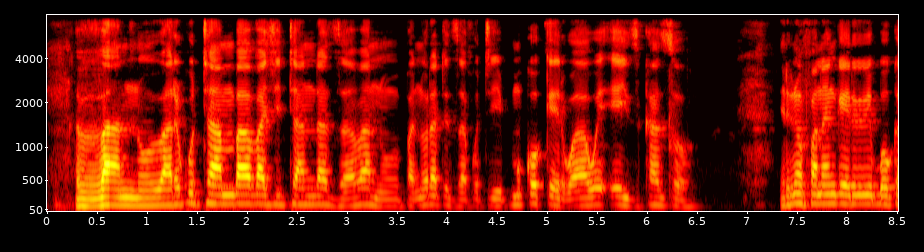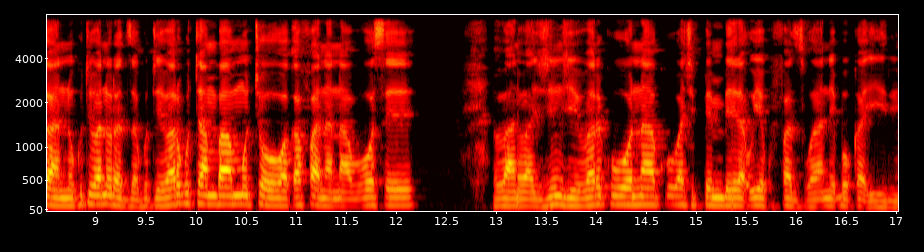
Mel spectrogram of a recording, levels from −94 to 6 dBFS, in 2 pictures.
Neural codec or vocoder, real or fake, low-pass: none; real; 7.2 kHz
